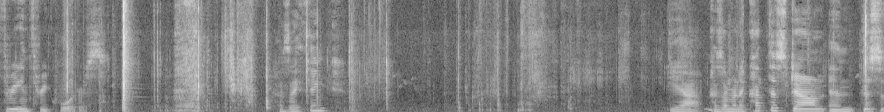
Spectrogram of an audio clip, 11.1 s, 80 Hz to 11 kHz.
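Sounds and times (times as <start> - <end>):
paper sliding rustles: 5.8 - 8.2.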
